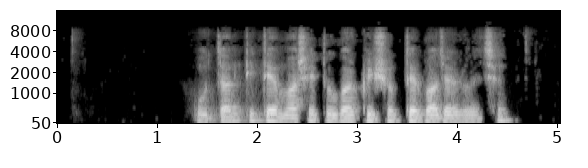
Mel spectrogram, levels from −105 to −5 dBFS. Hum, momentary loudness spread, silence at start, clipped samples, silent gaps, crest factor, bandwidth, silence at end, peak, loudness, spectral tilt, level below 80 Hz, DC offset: none; 9 LU; 1.35 s; under 0.1%; none; 20 dB; 9.2 kHz; 0.5 s; -6 dBFS; -25 LUFS; -5.5 dB/octave; -58 dBFS; under 0.1%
